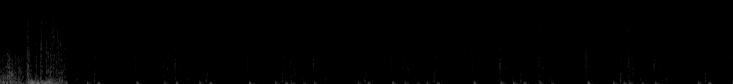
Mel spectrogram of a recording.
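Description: A large animal's footsteps thud and crunch on sand in quick bursts.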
